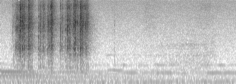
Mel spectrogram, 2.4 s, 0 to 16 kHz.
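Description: A GAN 356 Air SM magnetic speedcube turned rapidly through a U-perm algorithm: a quick burst of plastic clicking and clacking layer turns lasting well under a second.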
